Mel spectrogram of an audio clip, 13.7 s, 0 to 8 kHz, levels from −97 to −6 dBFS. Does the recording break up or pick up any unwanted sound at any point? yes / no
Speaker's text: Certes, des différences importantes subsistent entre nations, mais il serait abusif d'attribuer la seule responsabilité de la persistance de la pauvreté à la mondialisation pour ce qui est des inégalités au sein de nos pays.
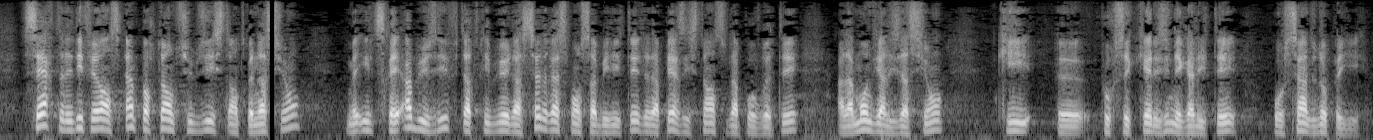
yes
